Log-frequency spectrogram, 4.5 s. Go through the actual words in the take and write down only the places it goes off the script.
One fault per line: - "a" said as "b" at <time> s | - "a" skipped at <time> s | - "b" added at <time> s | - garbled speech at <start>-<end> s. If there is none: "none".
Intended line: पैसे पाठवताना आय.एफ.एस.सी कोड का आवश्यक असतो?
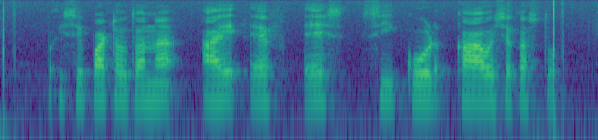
none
